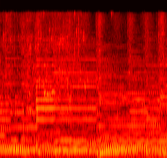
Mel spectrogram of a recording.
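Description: One to one and a half glasses of water poured into meat in a pot, a steady continuous trickle heard close and fairly quiet throughout.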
